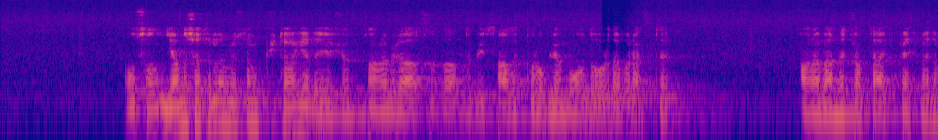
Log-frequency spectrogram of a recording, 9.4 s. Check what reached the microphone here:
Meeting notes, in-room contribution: present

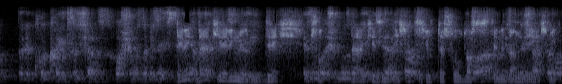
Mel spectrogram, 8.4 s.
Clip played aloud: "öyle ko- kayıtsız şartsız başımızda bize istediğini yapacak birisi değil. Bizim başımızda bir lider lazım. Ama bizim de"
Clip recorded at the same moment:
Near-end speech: present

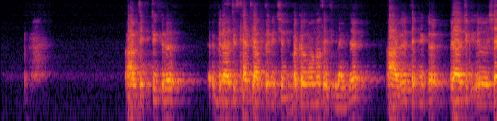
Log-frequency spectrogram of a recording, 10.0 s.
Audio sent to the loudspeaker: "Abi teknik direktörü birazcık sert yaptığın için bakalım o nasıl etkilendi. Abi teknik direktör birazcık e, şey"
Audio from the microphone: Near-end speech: none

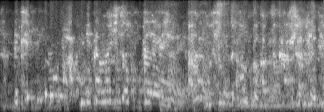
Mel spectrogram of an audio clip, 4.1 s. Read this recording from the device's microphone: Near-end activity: present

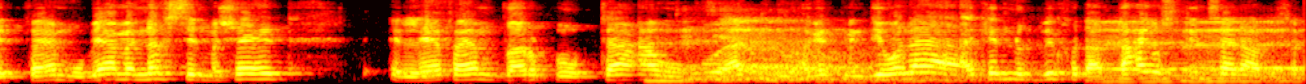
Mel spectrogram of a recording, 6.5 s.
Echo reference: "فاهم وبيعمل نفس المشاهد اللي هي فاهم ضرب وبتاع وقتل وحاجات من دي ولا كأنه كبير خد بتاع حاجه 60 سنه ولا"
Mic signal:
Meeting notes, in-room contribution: present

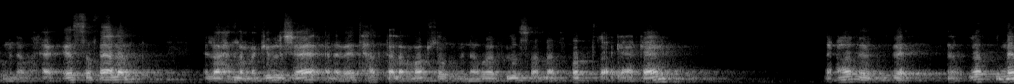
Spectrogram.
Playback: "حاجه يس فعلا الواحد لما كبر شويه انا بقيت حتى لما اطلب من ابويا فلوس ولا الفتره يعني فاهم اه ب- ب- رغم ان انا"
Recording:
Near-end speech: none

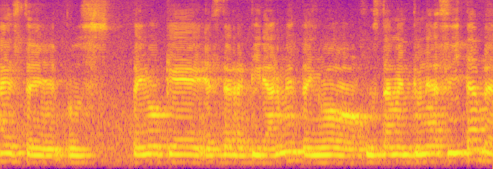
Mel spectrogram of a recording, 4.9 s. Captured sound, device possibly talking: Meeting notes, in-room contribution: none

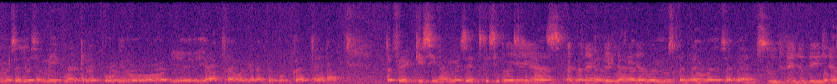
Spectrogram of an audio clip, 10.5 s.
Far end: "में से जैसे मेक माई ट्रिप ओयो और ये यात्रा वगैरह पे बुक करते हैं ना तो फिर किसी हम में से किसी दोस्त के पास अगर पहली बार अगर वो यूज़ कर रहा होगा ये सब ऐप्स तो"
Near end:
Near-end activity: present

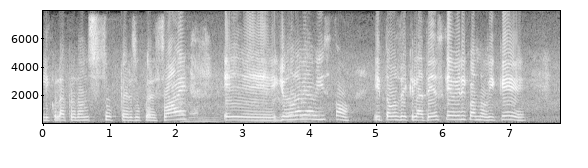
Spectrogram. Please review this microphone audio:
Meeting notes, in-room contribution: present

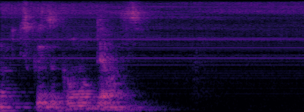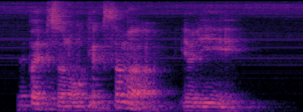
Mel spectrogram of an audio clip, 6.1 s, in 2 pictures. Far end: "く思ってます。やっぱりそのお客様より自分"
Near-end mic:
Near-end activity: none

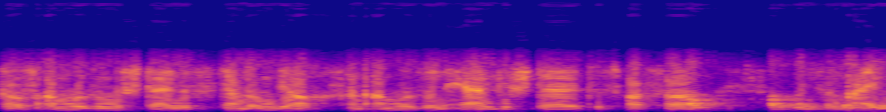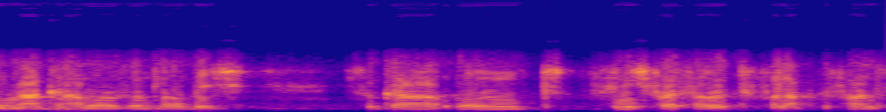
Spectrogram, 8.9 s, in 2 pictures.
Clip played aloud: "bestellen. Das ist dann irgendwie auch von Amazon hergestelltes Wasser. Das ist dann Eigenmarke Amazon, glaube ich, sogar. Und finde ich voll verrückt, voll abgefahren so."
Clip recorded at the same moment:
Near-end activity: present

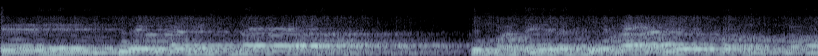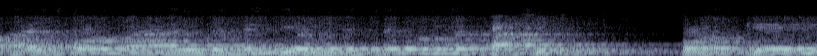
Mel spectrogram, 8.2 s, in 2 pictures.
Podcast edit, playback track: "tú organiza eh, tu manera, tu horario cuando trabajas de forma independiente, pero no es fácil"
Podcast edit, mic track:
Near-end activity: none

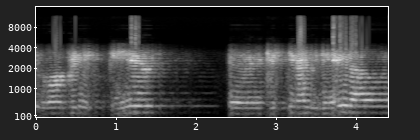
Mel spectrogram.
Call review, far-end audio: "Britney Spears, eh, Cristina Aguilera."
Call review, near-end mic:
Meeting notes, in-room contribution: none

